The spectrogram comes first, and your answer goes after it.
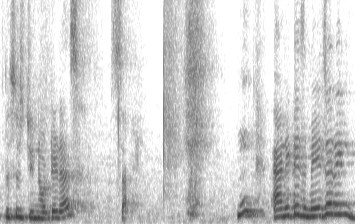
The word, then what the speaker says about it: psi: And this is, it is represented by Greek letter called as psi, P-S-Y. P is silent over here. This is denoted as psi.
